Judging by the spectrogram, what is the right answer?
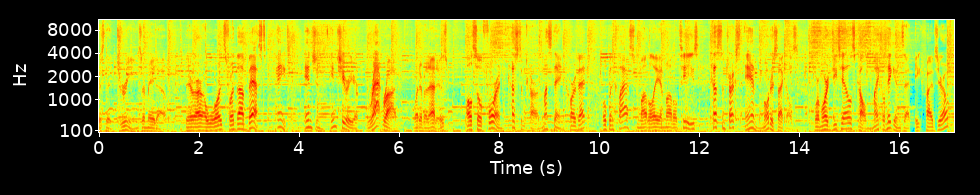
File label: Car Show Ad; Rotary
